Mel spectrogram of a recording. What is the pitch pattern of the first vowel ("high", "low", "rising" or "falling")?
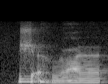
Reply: high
